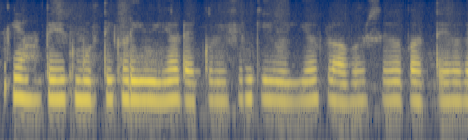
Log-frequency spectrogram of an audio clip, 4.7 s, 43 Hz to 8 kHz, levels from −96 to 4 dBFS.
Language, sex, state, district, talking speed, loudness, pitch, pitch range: Hindi, female, Chhattisgarh, Raipur, 190 wpm, -17 LUFS, 195 Hz, 190-205 Hz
